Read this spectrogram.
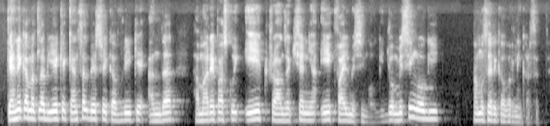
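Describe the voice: Fairly even intonation accompanies a dark, mellow tone. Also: man, medium pitch for a man, moderate pace.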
